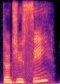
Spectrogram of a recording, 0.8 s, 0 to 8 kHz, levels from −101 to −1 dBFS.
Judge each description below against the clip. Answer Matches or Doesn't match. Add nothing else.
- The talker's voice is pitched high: Matches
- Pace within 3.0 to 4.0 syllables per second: Doesn't match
